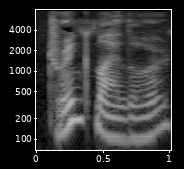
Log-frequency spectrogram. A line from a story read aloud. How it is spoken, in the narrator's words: she said kindly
